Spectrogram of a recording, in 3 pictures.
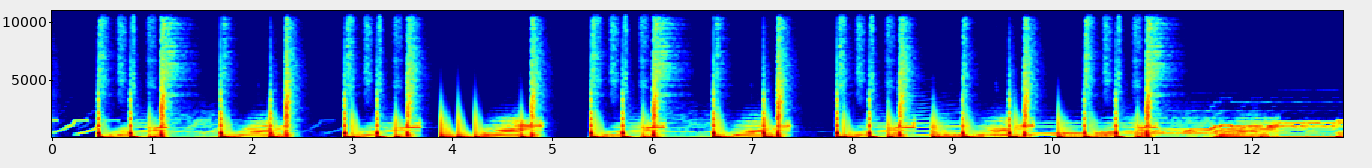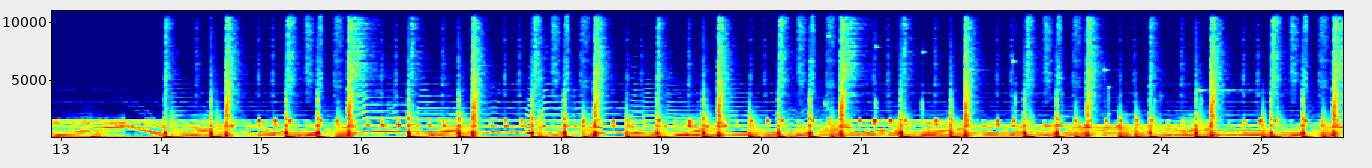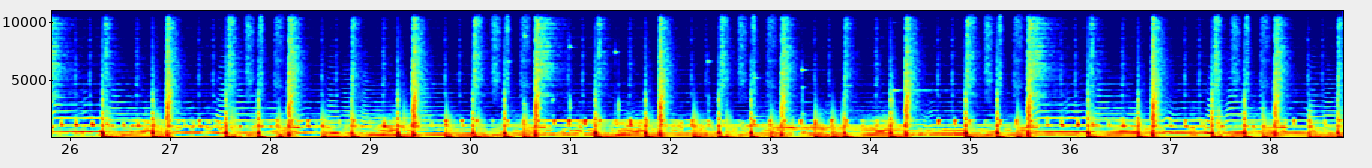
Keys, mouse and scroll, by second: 3.4 s, 4.3 scroll down 1, 4.4 middle click, 4.7 click, 5.1 KP_7, 5.5 click, 6.3 r, 7.1 click, 7.4 middle click, 8.1 s, 8.3 middle click, 8.5 scroll down 2, 8.9 KP_7, 9.3 click, 9.6 middle click, 10.0 click, 11.0 middle click, 11.5 r, 13.7 click, 13.8 middle click, 14.5 scroll up 1, 14.6 middle click, 15.4 shift+d, 16.1 r, 17.1 KP_7, 17.5 r, 18.6 g, 18.8 middle click, 19.4 r, 19.9 KP_7, 22.3 5, 26.1 click, 26.9 alt+a, 27.0 scroll down 1, 27.1-27.5 scroll up 4, 27.5 scroll down 1, 27.7 middle click, 28.0 scroll up 1, 28.2 shift+middle click, 28.6 click, 29.1 click, 30.7 click, 31.7 g, 32.5 alt+d, 35.5 g, 36.2 click, 36.3-36.9 middle drag, 36.9 click, 37.2 s, 37.7 click, 38.4 middle click.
